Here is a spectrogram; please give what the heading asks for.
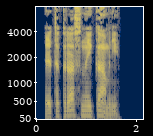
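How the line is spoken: Quiet answer. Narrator (Russian): негромко ответил

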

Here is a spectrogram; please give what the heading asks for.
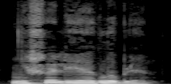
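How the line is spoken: Almost tender. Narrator (Russian): сказал Ростислав почти ласково

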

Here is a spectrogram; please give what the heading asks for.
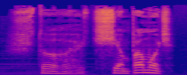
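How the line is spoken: Incoherent mumbling. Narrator (Russian): бессвязно бормотал я

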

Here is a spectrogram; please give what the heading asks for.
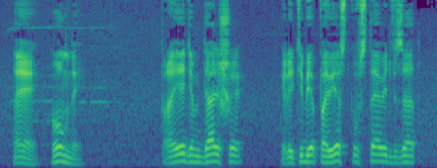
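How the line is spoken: Deliberate, insulting tone. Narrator (Russian): Обдуманно, оскорбительным тоном сказал

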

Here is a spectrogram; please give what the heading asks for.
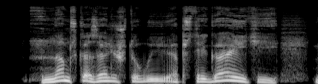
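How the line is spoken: Uncertain explanation. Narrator (Russian): неуверенно пояснил Крендель

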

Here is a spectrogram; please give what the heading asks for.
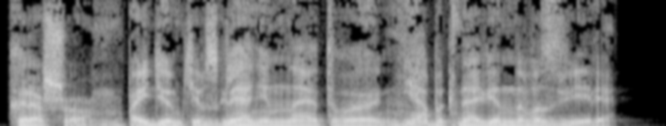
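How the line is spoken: Sighing. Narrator (Russian): Вздохнув, отец Гилман сказал

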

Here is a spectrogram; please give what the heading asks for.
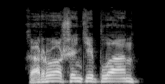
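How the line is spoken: Responded loudly. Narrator (Russian): громко отозвался Амос

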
